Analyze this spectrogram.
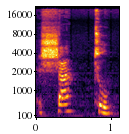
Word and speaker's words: château: So when you speak about château, d'accord?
